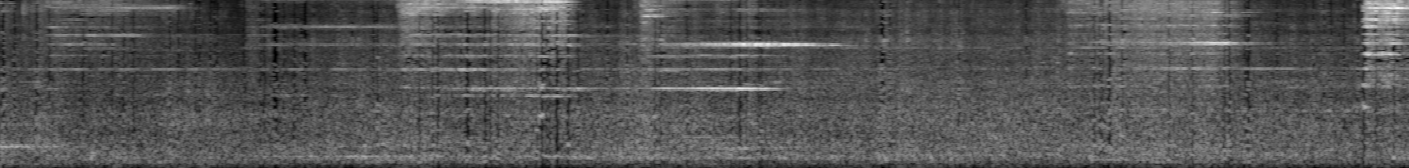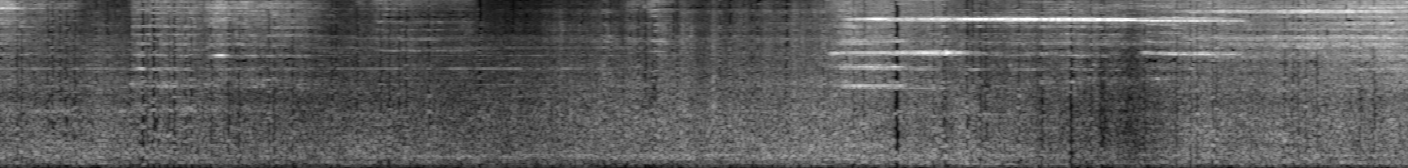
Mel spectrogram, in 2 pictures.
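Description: Union Pacific intermodal freight train rolling past, its steel wheels squealing against the rails in high-pitched squeals that come and go over a steady rumble of rolling cars. It grows louder over the last few seconds.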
